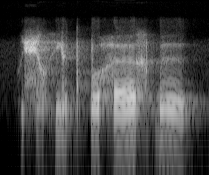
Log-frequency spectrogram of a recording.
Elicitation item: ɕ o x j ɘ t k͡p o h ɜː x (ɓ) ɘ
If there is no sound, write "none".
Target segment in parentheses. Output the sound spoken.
ɓ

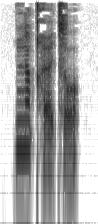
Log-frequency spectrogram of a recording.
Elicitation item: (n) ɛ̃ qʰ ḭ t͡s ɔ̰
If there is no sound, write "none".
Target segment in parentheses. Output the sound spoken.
n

